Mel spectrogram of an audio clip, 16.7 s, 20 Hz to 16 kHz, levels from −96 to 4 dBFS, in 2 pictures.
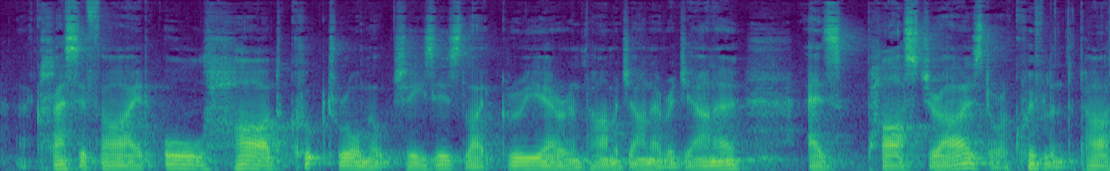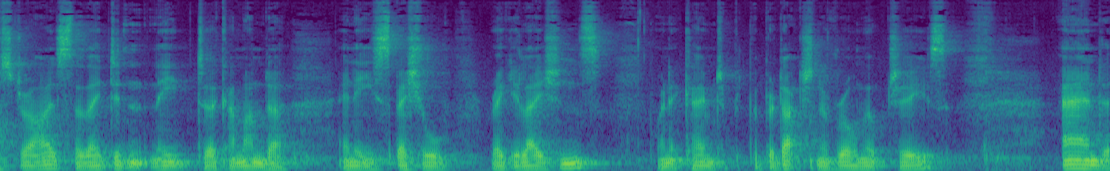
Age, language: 50-69, English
